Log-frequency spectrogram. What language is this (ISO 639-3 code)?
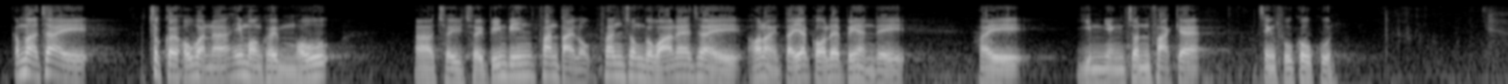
yue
